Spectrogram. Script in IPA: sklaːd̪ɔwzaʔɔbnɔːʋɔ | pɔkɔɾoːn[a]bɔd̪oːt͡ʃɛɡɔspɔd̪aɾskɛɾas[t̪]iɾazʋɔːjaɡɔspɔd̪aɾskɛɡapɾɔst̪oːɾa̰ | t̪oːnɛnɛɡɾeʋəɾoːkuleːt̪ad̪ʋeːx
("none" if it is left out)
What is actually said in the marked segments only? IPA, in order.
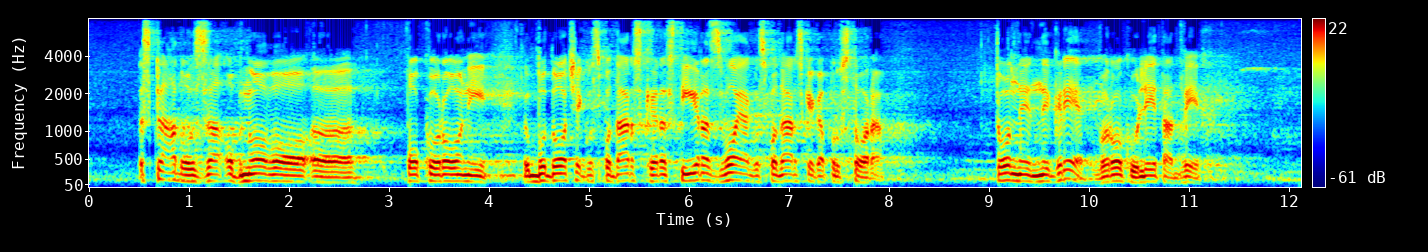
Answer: i, t̪

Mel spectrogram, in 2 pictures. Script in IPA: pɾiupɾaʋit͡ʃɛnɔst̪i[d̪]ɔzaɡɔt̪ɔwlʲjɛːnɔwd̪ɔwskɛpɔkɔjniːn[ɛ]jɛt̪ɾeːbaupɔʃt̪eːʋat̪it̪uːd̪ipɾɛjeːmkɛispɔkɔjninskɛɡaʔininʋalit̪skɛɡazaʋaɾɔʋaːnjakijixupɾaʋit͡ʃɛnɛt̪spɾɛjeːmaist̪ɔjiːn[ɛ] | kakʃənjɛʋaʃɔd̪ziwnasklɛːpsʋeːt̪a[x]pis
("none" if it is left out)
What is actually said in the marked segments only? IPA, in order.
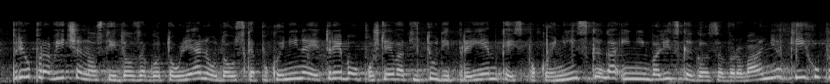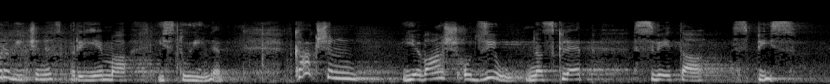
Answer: d̪, ɛ, ɛ, s

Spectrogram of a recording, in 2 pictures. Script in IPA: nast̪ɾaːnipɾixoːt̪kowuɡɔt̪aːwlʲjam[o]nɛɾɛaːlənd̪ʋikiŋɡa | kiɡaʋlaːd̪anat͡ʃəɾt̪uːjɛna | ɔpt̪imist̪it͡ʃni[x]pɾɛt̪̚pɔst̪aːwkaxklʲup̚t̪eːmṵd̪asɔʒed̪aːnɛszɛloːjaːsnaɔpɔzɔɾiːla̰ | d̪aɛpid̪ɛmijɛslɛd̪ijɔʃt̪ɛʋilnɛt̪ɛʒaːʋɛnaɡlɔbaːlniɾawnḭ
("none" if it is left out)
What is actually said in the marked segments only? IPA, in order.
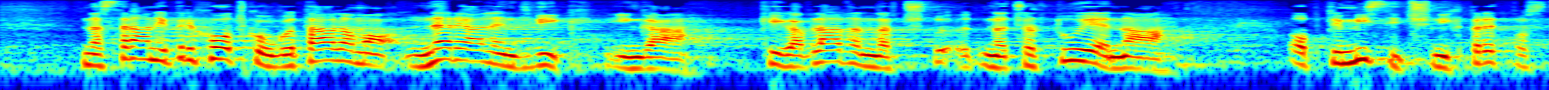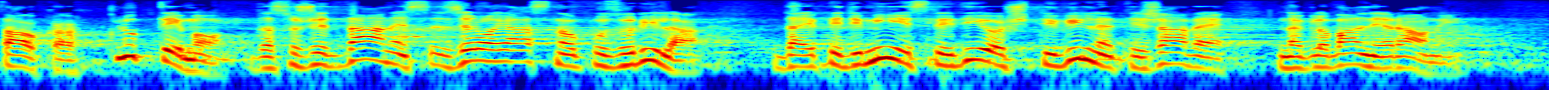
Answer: ɔ, x

